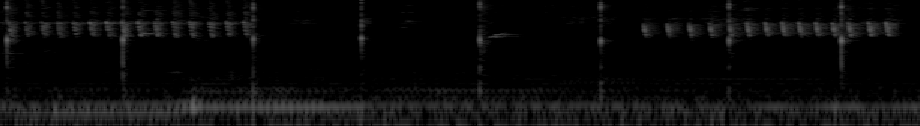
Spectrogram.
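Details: Bar-winged prinia singing relaxed 'tembakan': a quick, high, buzzy trill, a gap filled with sharp clicks and a short squeaky note, then the trill again.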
